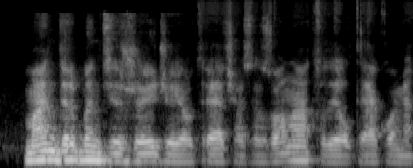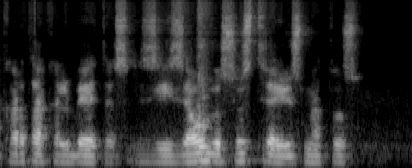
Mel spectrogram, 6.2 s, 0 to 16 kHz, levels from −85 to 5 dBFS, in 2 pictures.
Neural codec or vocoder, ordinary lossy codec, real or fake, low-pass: vocoder, 48 kHz, 128 mel bands, Vocos; Opus, 24 kbps; fake; 14.4 kHz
